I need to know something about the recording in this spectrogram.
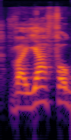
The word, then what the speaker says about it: vayafog: The second kamatz is equivalent to an O. Vayafog libo. Gentlemen, it seems like he's going into cardiac arrest. Vayafog is the proper pronunciation, sir. When we see a biblical verb, and he did this with 2 kamats, one after the other, the second kamat, the O, is an O.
